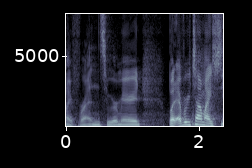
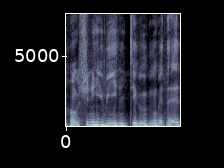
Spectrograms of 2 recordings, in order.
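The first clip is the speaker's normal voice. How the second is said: high, mocking singsong voice. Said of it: "they're like".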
